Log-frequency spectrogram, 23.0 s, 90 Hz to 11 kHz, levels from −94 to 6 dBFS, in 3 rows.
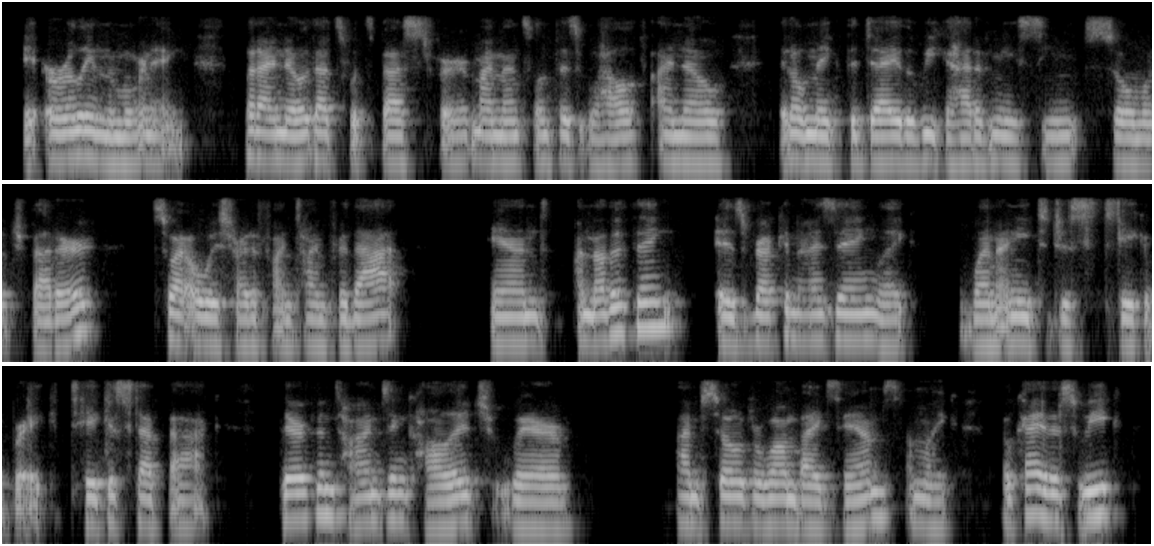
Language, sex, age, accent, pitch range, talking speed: English, female, 20-39, American, 145-165 Hz, 195 wpm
